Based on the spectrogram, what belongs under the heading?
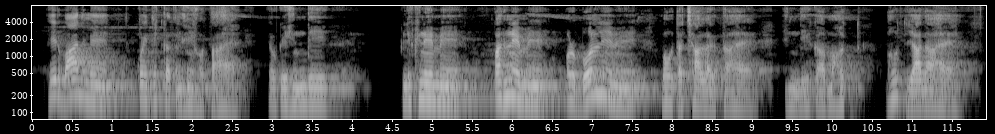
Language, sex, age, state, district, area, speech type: Hindi, male, 60+, Bihar, Begusarai, urban, spontaneous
